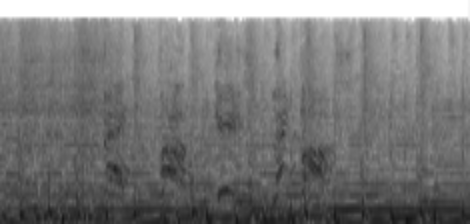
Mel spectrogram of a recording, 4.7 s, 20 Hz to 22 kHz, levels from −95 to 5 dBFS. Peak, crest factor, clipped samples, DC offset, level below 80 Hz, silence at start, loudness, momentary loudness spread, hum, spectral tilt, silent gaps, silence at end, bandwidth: -2 dBFS; 10 dB; under 0.1%; under 0.1%; -18 dBFS; 0 s; -12 LUFS; 1 LU; none; -5 dB/octave; none; 0 s; 16 kHz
